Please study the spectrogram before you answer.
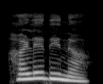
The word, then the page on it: ಹಲುದಿನು: haludinu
